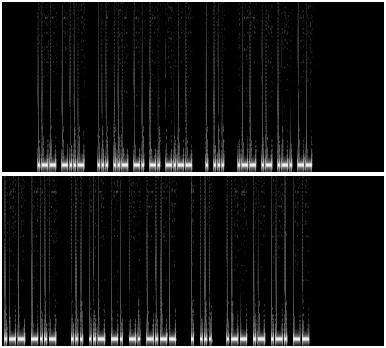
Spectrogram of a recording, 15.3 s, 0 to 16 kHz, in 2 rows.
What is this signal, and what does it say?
Morse code, heard as a keyed tone, about 31 wpm, 700 Hz. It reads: WX SUNNY ES WARM WX SUNNY ES WARM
